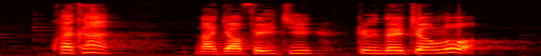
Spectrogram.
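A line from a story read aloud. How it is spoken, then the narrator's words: Sudden excited shout. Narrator (Chinese): 突然，托马斯兴奋地叫道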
